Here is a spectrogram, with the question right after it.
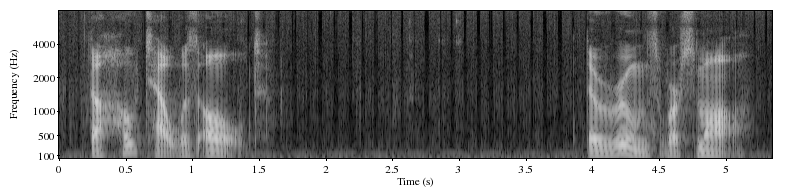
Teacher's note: the words was and were are usually unstressed when they come before another word in a sentence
